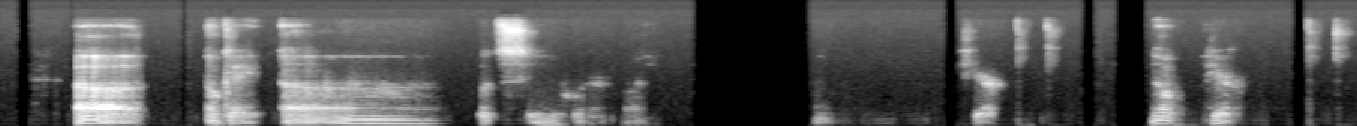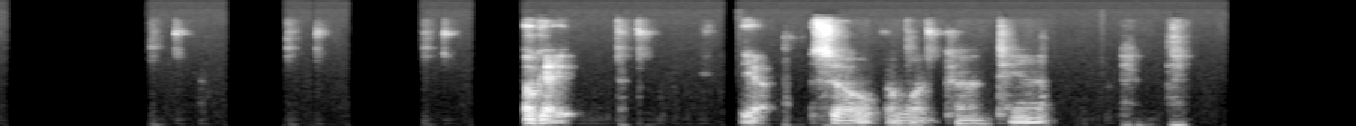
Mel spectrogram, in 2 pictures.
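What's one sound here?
An older man speaks calmly through an online call, in short bursts with pauses.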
